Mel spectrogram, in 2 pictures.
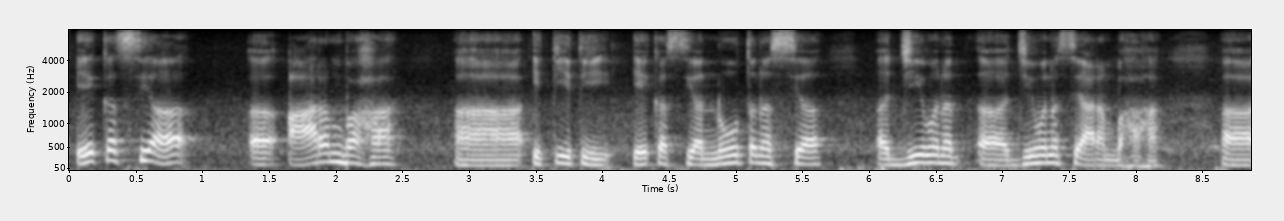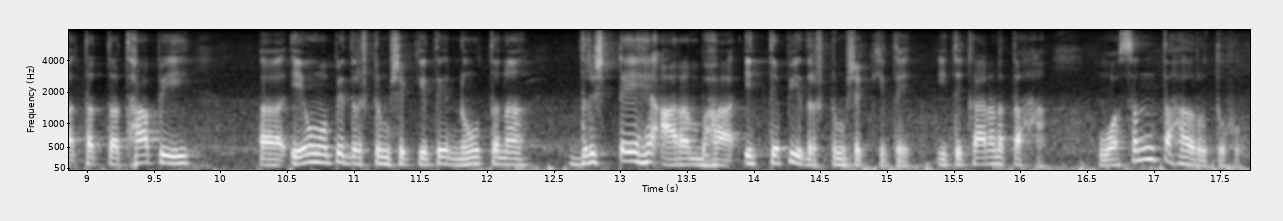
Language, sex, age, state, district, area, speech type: Sanskrit, male, 30-45, Karnataka, Chikkamagaluru, urban, spontaneous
